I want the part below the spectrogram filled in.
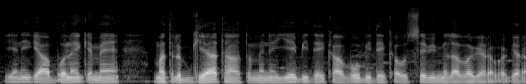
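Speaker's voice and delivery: ordinary delivery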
